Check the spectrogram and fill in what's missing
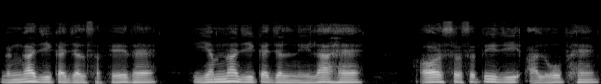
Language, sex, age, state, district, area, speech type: Hindi, male, 45-60, Uttar Pradesh, Prayagraj, urban, spontaneous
